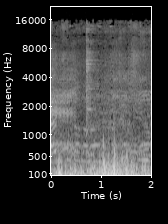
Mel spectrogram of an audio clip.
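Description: Sheep or goats bleating, heard faintly over a heavy low rumble on the microphone.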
